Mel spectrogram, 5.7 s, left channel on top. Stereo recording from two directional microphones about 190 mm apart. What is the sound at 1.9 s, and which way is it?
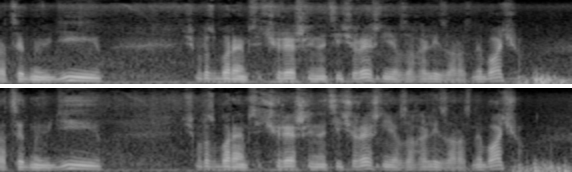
Speech, 10° right (ahead or behind).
